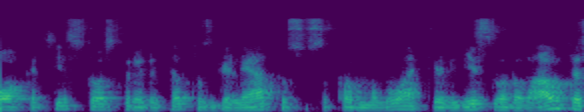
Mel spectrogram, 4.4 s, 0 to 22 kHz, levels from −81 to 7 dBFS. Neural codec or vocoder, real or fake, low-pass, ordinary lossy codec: none; real; 10.8 kHz; AAC, 48 kbps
